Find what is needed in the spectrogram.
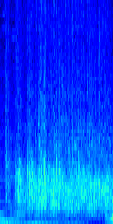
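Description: Studio audience applauding, swelling in the first half second, over a music cue whose low sustained bass note stops just before the end.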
